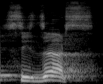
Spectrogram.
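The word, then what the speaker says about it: scissors: फिर सीजर्स, सीजर्स यानी सीजर्स क्या होती है, यानी कैंची, तो यहाँ पे भी सी प्रोनाउंस नहीं होगा।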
